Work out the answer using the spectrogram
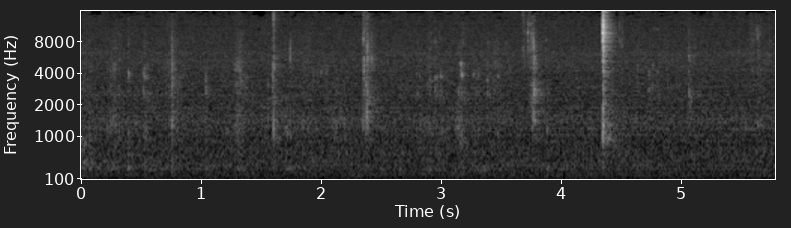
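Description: A person chewing a mouthful of taco close to the microphone, with scattered wet mouth clicks and smacks. A sharper smack comes about four seconds in as she licks her fingers.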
